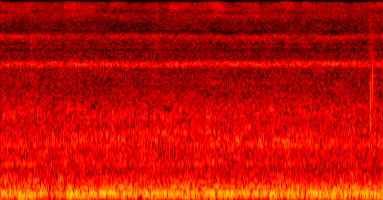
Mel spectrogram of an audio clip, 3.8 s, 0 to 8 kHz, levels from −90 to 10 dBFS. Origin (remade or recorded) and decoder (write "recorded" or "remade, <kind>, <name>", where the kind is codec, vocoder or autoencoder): remade, codec, DAC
